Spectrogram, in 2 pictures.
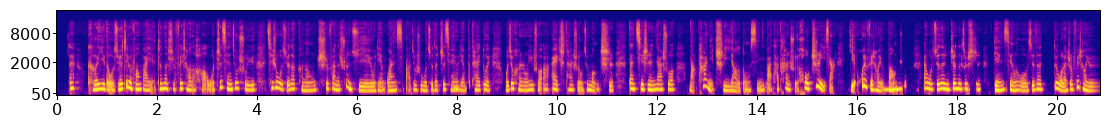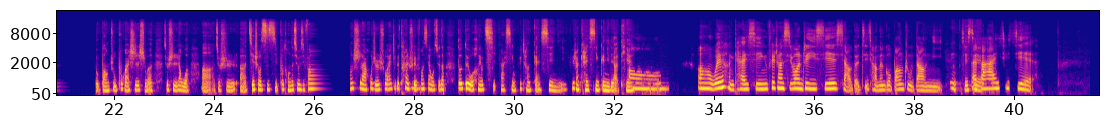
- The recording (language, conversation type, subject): Chinese, advice, 我怎样才能在一天中持续保持专注和动力？
- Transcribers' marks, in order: static; distorted speech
